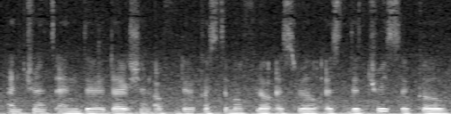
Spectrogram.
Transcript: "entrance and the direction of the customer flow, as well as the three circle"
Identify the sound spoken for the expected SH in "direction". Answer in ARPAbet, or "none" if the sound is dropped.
SH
